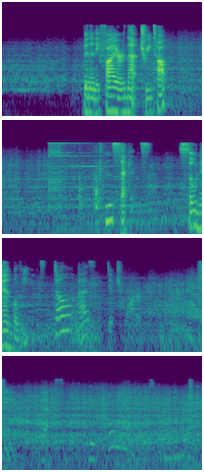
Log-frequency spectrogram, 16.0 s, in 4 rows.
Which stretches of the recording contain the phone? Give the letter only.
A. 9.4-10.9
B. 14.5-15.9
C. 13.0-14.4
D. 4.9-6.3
D.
